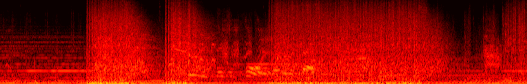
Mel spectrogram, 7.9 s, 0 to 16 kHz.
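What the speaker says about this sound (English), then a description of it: "The dual wielding goes so hard. You just start shooting." Dual-wielded weapons fire in Halo 2, loud continuous bursts of game gunfire in several long volleys with brief gaps, someone talking over the shooting.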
